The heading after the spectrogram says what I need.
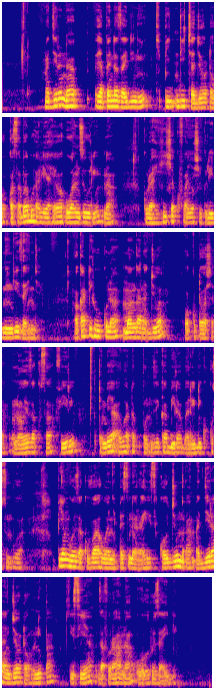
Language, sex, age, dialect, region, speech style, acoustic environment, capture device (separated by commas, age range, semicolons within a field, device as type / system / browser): Swahili, male, 18-24, Kenya - Nairobi Sheng-influenced, Kenya, relaxed, silence, desktop / Windows / Chrome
